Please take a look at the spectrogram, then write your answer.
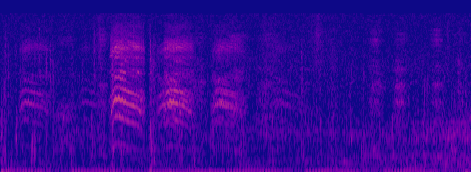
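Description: Ravens in the Dead by Daylight video game give a burst of several harsh caws in quick succession, then fainter calls trail off over a low ambient game drone.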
